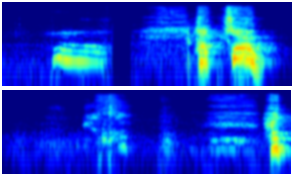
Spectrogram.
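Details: One-year-old boy on his first birthday doing a playful fake sneeze dance: a brief vocal sound, an intake of breath, then a sharp sneeze-like burst, with another later.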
